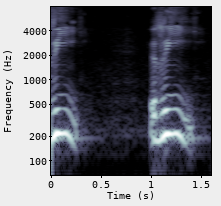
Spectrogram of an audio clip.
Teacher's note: री जो है बहुत ध्यान रखिएगा क्योंकि इसका जो कसरा है वो आसानी से मोटा हो जाता है क्योंकि मुश्किल लेटर है री री।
